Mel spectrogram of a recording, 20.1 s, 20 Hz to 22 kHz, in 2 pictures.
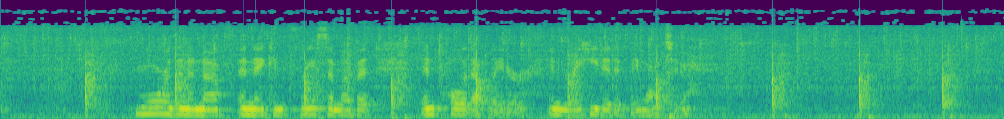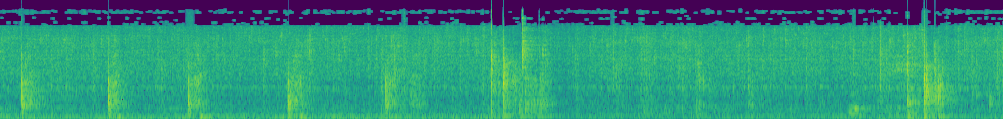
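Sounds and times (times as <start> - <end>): chicken sizzling in a pan: 0.0 - 20.0.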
